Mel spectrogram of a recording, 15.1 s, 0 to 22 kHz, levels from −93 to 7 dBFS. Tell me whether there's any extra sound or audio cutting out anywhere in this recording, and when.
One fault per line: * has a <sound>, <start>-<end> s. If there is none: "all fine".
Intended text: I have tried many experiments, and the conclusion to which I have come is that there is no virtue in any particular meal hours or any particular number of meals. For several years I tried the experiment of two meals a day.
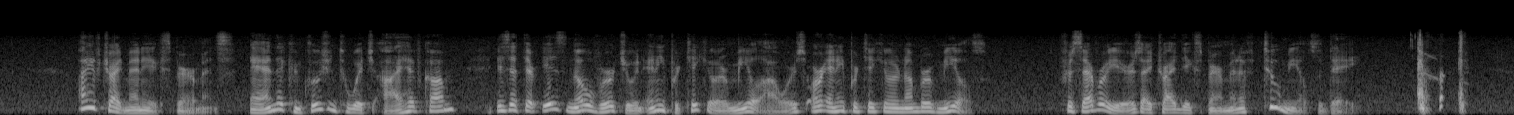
* has a cough, 14.1-14.7 s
